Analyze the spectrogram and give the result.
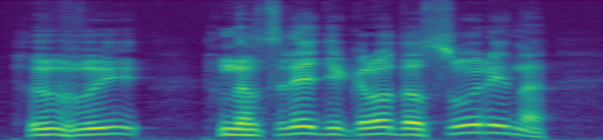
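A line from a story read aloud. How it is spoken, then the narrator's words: Incredulous exclamation. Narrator (Russian): Не скрывая недоверия, воскликнул он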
